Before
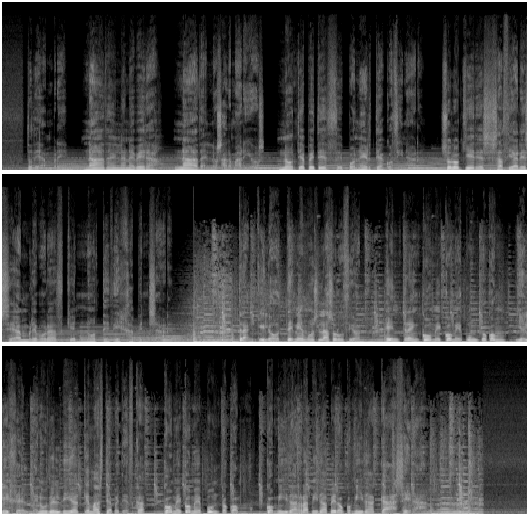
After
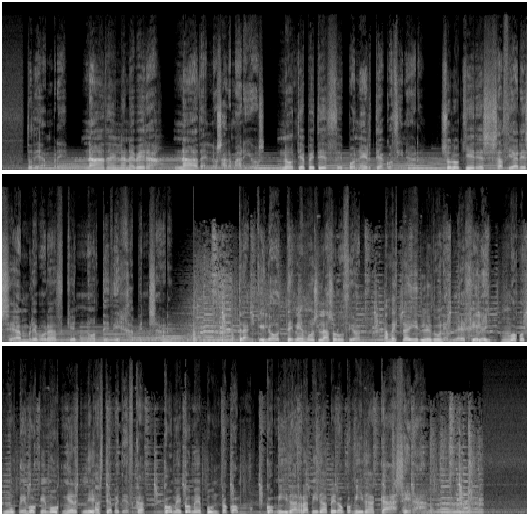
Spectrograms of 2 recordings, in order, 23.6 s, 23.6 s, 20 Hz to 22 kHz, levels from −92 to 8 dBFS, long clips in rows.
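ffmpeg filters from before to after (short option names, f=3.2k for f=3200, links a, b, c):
-filter_complex "[0:a]asettb=1/sr,asplit=3[a][b][c];[a]atrim=end=1.094[d];[b]atrim=start=1.09:end=2.77,asetpts=PTS-STARTPTS,afade=t=in:d=0.004:c=qsin,afade=t=out:st=1.676:d=0.004:c=qsin,equalizer=f=1.4k:t=o:w=0.28:g=12.5[e];[c]atrim=start=2.766[f];[d][e]acrossfade=d=0.004:c1=hsin:c2=qsin[g];[g][f]acrossfade=d=0.004:c1=qsin:c2=hsin,asplit=3[h][i][j];[h]atrim=end=13.632[k];[i]atrim=start=13.628:end=17.152,asetpts=PTS-STARTPTS,areverse[l];[j]atrim=start=17.148[m];[k][l]acrossfade=d=0.004:c1=hsin:c2=hsin[n];[n][m]acrossfade=d=0.004:c1=hsin:c2=hsin,highpass=f=290:w=0.5412,highpass=f=290:w=1.3066,acompressor=threshold=-20dB:ratio=6,volume=3dB"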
